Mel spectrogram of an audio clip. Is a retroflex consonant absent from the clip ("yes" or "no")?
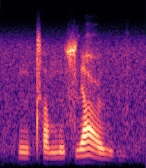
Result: yes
